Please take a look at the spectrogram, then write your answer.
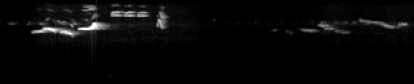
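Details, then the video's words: Common blackbird on a rooftop: a short burst of fluted, slurred whistles tipped with a high squeaky note, then quiet, with faint thin chirps from further off. "Blackbird singing"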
